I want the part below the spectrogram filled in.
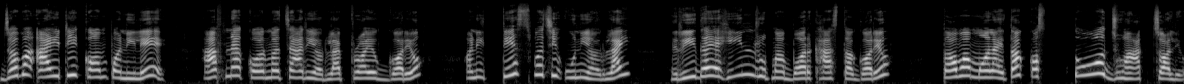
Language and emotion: Nepali, angry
